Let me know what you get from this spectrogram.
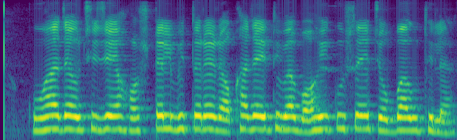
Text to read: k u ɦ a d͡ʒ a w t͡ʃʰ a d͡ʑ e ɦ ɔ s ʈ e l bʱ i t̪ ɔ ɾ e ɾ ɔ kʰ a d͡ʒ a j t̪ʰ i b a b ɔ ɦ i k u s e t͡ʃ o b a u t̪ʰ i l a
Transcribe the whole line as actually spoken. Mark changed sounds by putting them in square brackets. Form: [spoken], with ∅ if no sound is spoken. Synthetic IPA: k u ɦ a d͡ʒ a w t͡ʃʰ [i] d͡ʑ e ɦ ɔ s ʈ e l bʱ i t̪ ɔ ɾ e ɾ ɔ kʰ a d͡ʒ a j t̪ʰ i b a b ɔ ɦ i k u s e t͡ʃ o b a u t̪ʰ i l a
